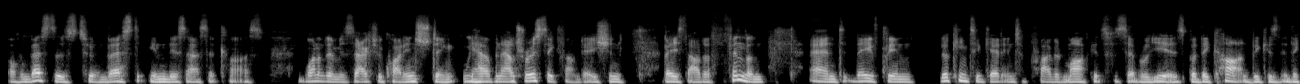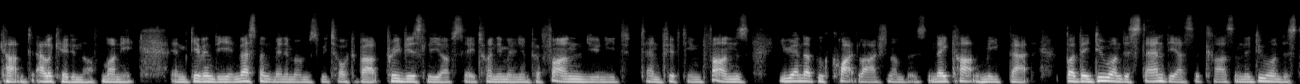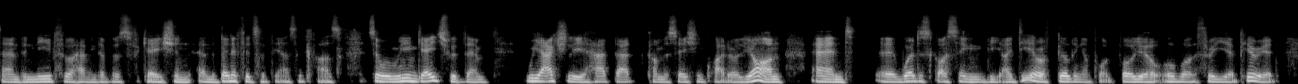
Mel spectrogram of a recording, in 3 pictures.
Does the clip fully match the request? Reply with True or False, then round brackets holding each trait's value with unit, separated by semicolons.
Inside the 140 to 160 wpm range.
False (200 wpm)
